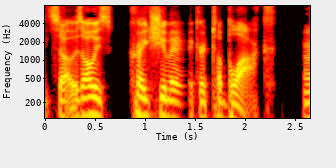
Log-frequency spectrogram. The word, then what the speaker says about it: Shoemaker: Antonio Banderas rather than pronounce Shoemaker which people say Schumacher but anyway yeah all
